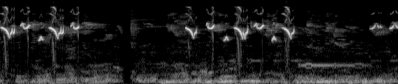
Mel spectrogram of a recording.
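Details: Cinereous tit in energetic song, used as a lure recording to prompt other birds to sing; very high, sharp whistled chirps in quick clusters of two or three notes, pausing between bursts, over a faint low rumble.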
